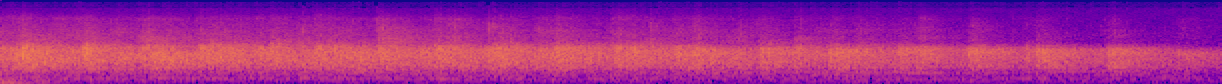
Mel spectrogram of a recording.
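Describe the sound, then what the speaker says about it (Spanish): Congregation applauding during a church service, a sustained, even wash of many hands clapping at moderate distance, quiet and steady for the whole stretch. "Dele un aplauso al Señor en esta hora"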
